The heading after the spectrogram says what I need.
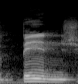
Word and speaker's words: binge: No segundo verbo, to binge, o G fica uma J porque tem um E no fim da palavra, né?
